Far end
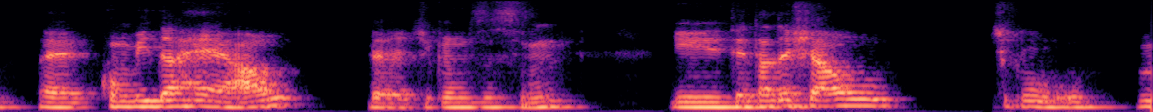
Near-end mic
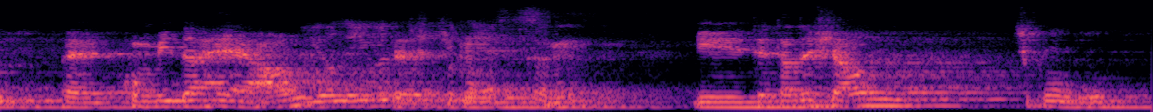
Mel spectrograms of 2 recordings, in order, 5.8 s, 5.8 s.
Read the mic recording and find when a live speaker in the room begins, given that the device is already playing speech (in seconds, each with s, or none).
1.5 s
